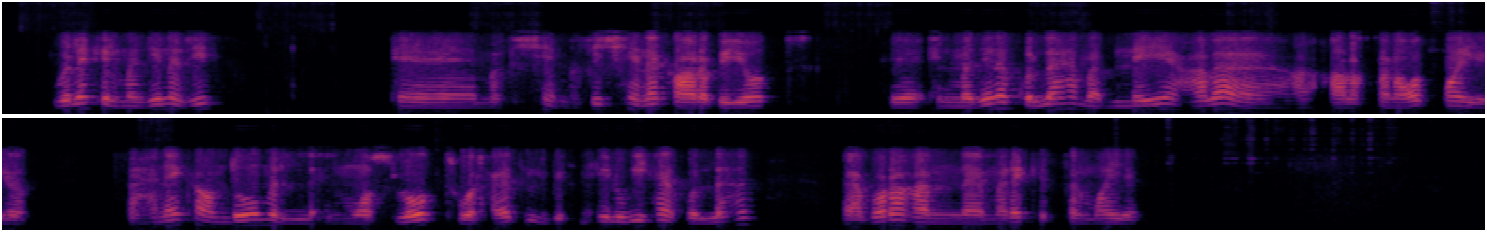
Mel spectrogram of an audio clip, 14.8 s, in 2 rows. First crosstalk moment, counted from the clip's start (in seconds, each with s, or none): none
